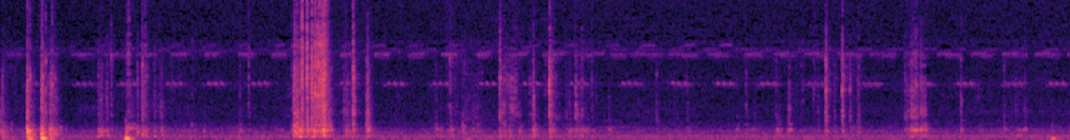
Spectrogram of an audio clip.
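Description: Scattered plastic clicks and knocks from a Nerf blaster and its dart magazine being handled, with one louder rustling clatter about two seconds in. Faint, evenly repeating insect chirping runs underneath.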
